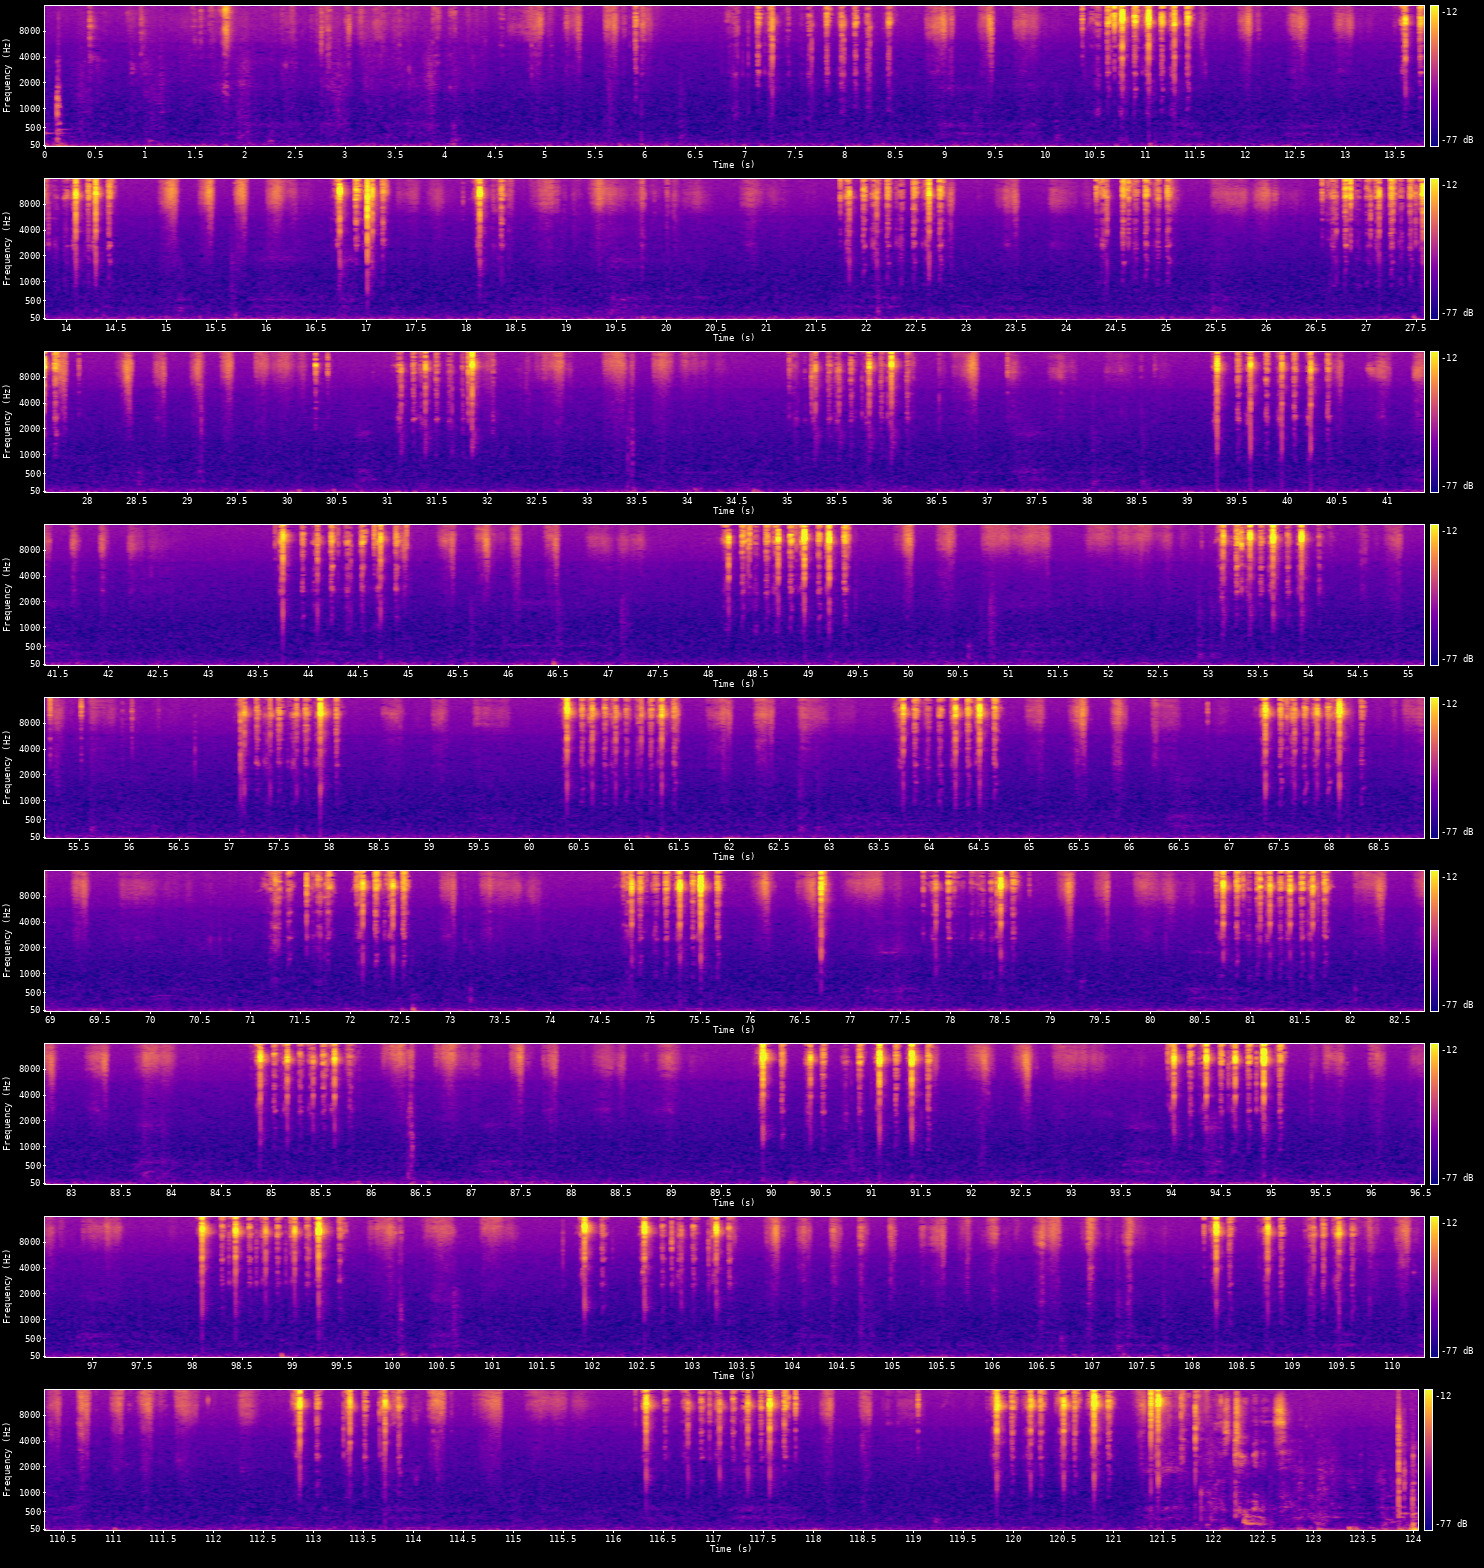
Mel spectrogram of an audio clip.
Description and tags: Close snipping of short hair, with combing. Light breathing, no other sound.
